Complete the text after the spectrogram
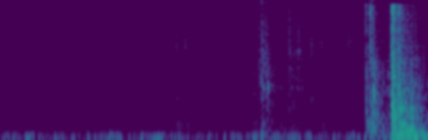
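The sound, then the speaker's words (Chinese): A door is opened with a few soft clicks and a dull thunk from the latch and handle, followed by a sudden loud burst of rushing noise at the end. “那来吧，开门。”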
